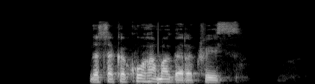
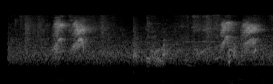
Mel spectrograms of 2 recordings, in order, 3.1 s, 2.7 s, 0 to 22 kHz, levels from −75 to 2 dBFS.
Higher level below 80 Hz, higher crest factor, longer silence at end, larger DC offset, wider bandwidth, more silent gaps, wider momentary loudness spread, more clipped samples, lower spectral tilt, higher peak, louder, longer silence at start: first, -50 dBFS vs -84 dBFS; about the same, 18 dB vs 20 dB; first, 0.75 s vs 0 s; neither; second, 7.8 kHz vs 11 kHz; neither; second, 11 LU vs 14 LU; neither; first, -6 dB/octave vs 6 dB/octave; first, -2 dBFS vs -16 dBFS; first, -18 LUFS vs -33 LUFS; first, 0.9 s vs 0.05 s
